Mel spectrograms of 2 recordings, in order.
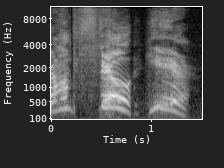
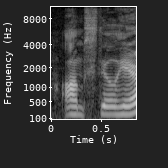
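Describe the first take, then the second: First: Much louder and higher, very slow, stretched out; defiant shout. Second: Said in the usual way. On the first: Pretend. Foley defying the Legend Killer, full shout. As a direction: scream it at the crowd in defiance.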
